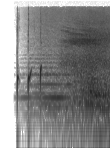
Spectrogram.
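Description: Logo intro sound effects: three quick pops in the first second, each a short upward blip pitched higher than the last, then a rising whoosh that swells steadily louder.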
